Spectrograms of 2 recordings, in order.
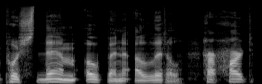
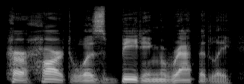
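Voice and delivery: plain reading voice

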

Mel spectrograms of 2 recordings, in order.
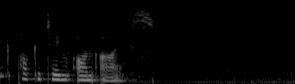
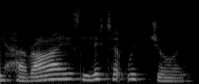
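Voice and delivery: plain reading voice

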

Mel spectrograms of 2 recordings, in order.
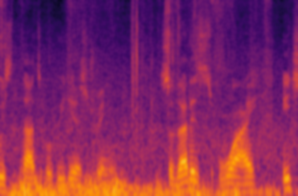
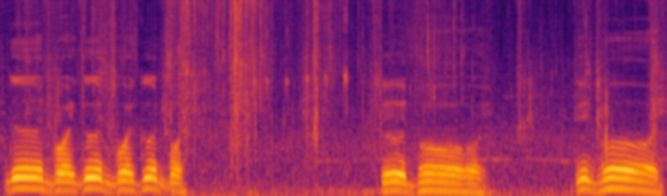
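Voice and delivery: squeaky praising a dog; 3 semitones higher, much slower than usual. Real, not acted.

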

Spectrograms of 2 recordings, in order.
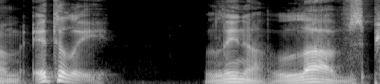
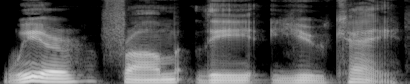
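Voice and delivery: slow, deliberate, word by word; careful slowed-down reading; slow dictation; slower than usual. Shown as a demonstration. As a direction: spell it out slowly for beginners. Slow repeat for learners.

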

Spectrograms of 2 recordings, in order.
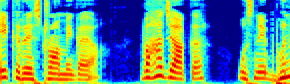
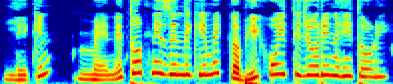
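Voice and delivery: high-pitched, astonished protest; surprised; 7 semitones higher than usual. A narrator's reading. Prisoner answering the warden's accusation of safe-cracking, surprised. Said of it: "Jimmy ने हैरानी से कहा".

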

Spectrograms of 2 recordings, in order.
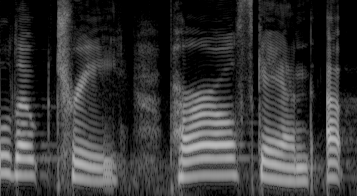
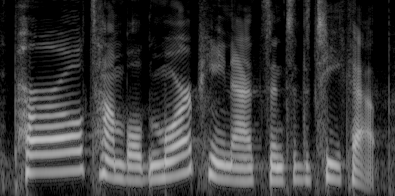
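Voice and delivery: ordinary delivery, nothing marked

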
